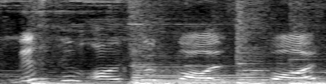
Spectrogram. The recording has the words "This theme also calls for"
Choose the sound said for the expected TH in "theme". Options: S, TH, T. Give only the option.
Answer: T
